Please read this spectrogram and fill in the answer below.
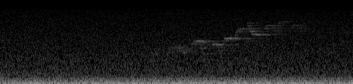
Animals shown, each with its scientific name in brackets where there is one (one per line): Swainson's Thrush (Catharus ustulatus)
